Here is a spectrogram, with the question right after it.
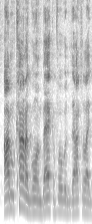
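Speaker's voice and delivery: ordinary delivery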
